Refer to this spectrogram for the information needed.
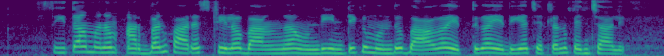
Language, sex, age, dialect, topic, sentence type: Telugu, female, 25-30, Telangana, agriculture, statement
